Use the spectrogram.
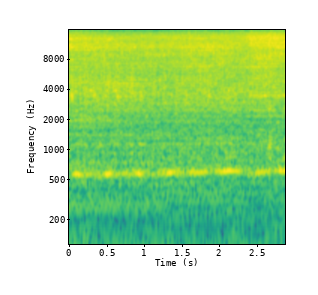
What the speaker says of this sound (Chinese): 那个摇臂的那个打击气门的声音比较明显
